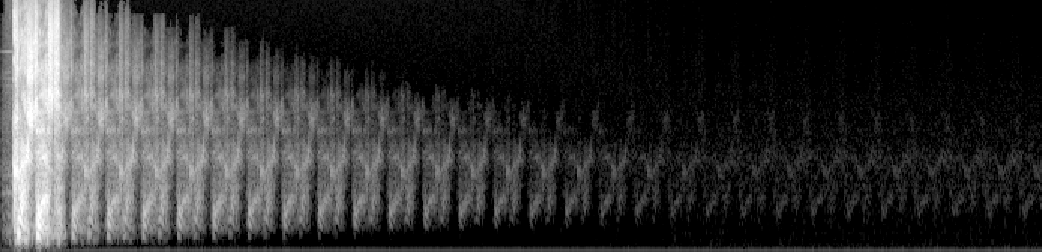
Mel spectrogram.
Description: Acapella

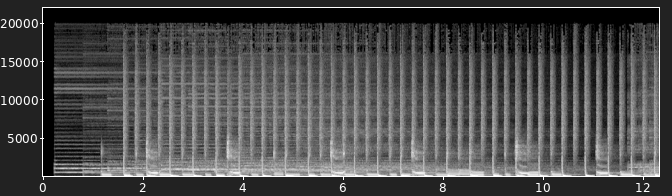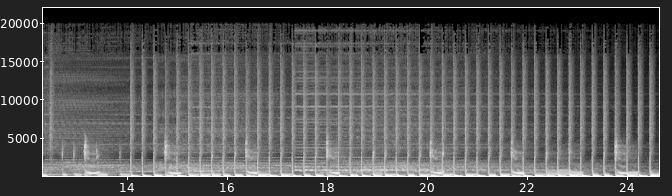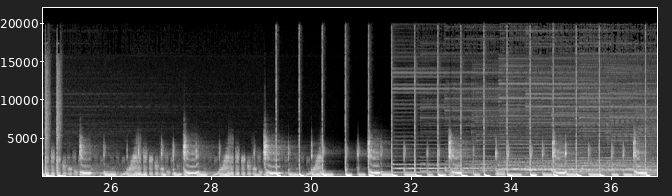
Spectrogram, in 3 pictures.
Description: gitar bass; Den4ik

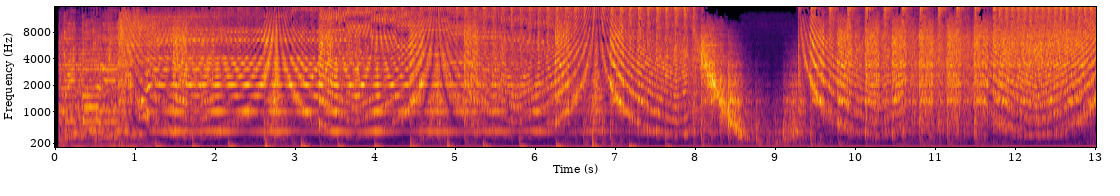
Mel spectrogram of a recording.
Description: Rington

